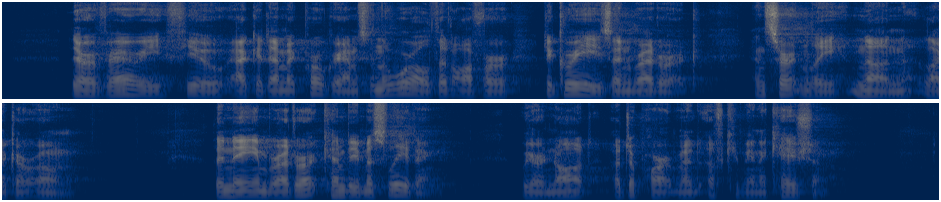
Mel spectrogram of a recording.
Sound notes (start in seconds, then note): none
